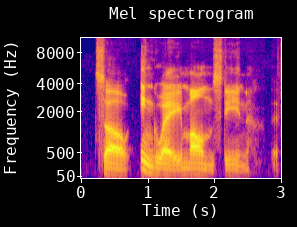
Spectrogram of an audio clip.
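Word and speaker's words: Yngwie: Isgramor, and it's a Y, so I know that Y's are, and in Tolkien's languages, Y's are usually pronounced as an I. And so I assumed that the IE at the end was pronounced A.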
